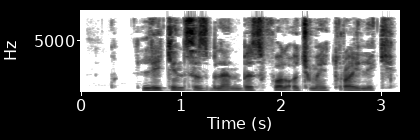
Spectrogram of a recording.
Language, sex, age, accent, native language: Uzbek, male, 18-24, Samarqand, Uzbek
